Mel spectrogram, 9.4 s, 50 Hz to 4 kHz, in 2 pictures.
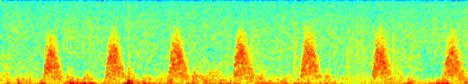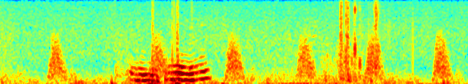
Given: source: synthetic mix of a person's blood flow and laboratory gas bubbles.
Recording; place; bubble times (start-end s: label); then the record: Doppler ultrasound of blood flow; subclavian vein
7.88-8.48 s: bubbles
From the record:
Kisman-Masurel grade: 211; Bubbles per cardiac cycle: several, 3 to 8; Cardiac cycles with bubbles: 1 to 10%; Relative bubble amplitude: barely perceptible (0.100 to 0.250); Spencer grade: 1 (occasional bubble signal discernible with the cardiac motion signal, with majority of cardiac periods free of bubbles); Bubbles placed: anywhere in the cardiac cycle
